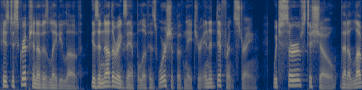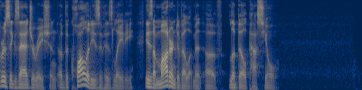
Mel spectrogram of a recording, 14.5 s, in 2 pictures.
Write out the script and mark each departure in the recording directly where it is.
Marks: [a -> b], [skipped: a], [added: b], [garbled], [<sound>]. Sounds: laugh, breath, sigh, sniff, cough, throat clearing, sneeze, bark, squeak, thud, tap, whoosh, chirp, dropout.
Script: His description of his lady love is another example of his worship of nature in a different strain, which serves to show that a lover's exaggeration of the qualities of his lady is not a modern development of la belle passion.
His description of his lady love is another example of his worship of nature in a different strain, which serves to show that a lover's exaggeration of the qualities of his lady is [skipped: not] a modern development of la belle passion.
